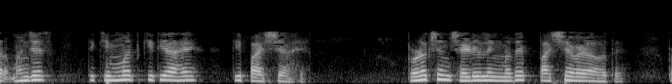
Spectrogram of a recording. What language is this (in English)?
Marathi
